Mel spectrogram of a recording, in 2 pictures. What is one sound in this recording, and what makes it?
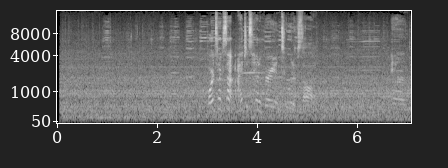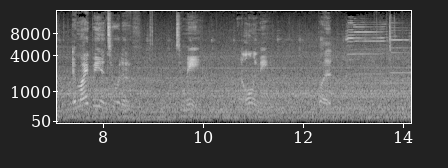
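A car engine and road noise rumble steadily.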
